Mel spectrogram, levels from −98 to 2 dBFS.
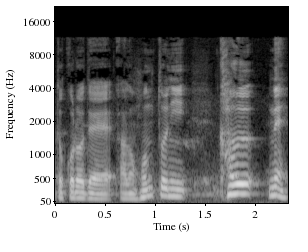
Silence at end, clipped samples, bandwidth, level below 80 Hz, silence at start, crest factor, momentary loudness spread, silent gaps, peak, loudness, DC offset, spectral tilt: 0 s; under 0.1%; 11.5 kHz; -60 dBFS; 0 s; 16 dB; 8 LU; none; -6 dBFS; -22 LUFS; under 0.1%; -6 dB/octave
